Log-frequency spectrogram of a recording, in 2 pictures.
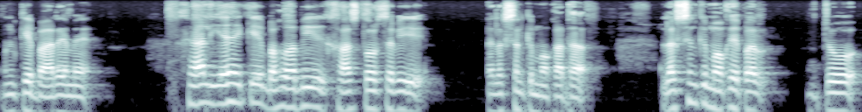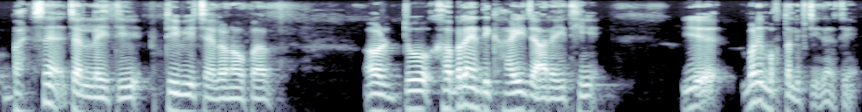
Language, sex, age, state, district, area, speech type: Urdu, male, 18-30, Bihar, Purnia, rural, spontaneous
